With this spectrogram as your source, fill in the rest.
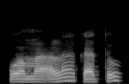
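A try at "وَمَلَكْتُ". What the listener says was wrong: kafnya sukun. Wa malak tu.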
